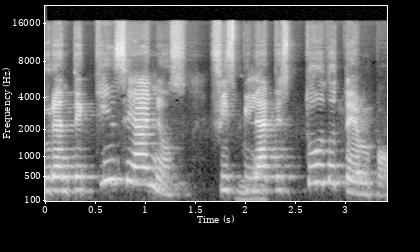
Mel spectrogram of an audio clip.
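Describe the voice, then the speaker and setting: At a very slow pace, a woman talks in a high pitch with very wide pitch swings. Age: 50s. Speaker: Pilates instructor and studio owner. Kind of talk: interview.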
